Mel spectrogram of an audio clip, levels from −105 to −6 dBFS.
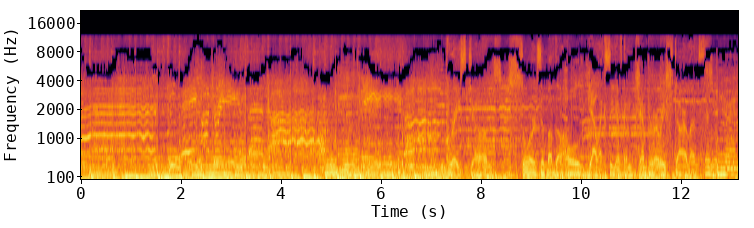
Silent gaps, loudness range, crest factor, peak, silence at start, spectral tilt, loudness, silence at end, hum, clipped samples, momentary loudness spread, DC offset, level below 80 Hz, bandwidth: none; 2 LU; 12 dB; -2 dBFS; 0 s; -6 dB/octave; -15 LUFS; 0 s; none; under 0.1%; 4 LU; under 0.1%; -22 dBFS; 12 kHz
